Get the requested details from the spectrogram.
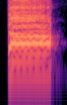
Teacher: জিহ্বার আগা, উপরের দুই দাঁতের আগায় লাগাবো না, গোড়ায় লাগাবো।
